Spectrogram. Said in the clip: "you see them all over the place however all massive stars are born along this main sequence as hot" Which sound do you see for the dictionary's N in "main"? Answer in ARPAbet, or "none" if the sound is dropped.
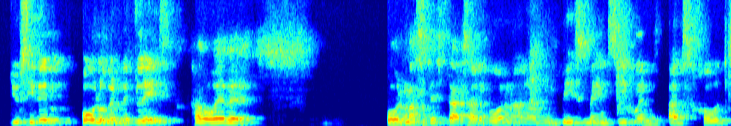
N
